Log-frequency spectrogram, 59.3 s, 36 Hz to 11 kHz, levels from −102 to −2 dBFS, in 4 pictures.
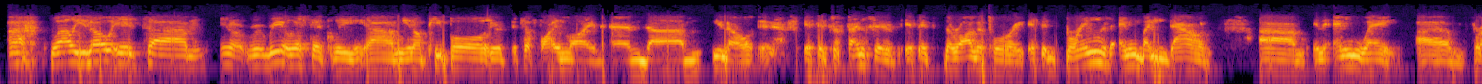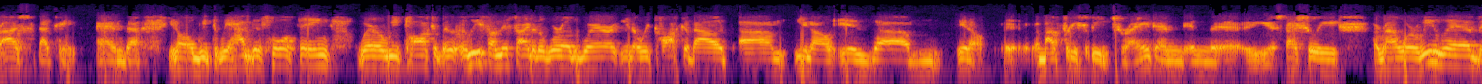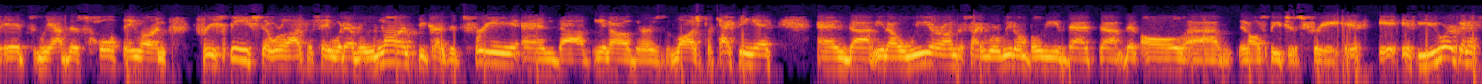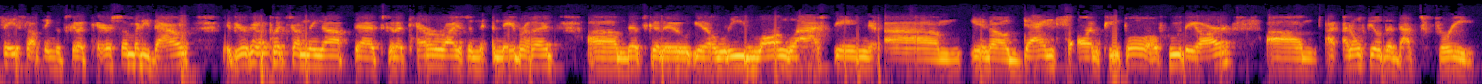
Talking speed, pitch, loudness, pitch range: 195 wpm, 115 Hz, -22 LUFS, 105-130 Hz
